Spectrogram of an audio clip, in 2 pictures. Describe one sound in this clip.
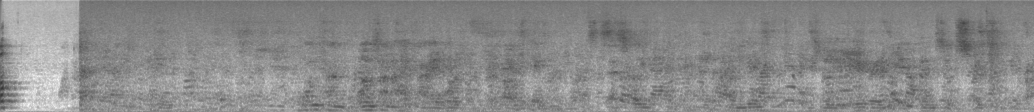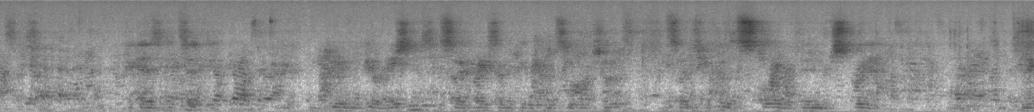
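A man speaks calmly through a microphone in a large hall.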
